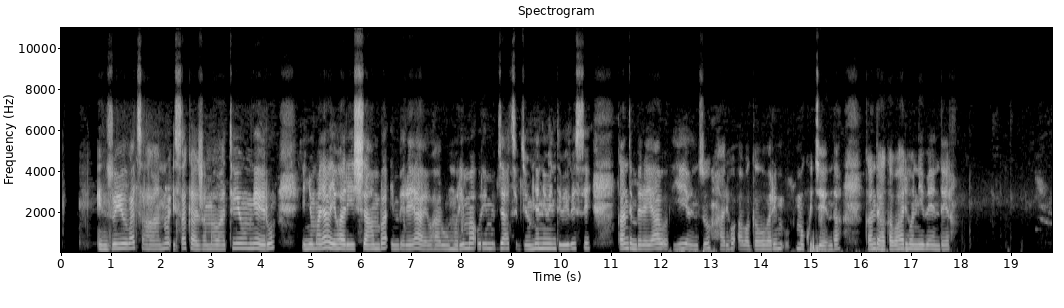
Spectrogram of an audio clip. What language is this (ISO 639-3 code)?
kin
